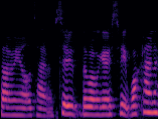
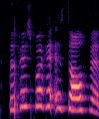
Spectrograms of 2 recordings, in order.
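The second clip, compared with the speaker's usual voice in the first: very loud, bright, dead-proud customer-service voice; 8 semitones higher, 13 dB louder than usual. Retelling telling a customer the fish: imitating own customer service voice. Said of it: "with my biggest, like, customer service".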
